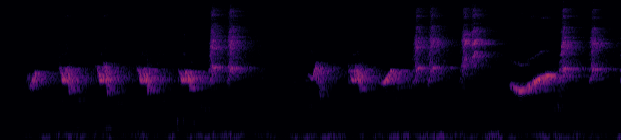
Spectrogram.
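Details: White-rumped shama, locally murai batu, lure recording to make shamas sing: series of quick rising chirped notes broken by harsh, noisy bursts, then a clear upslurred whistle, with faint low rumbling in the background.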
